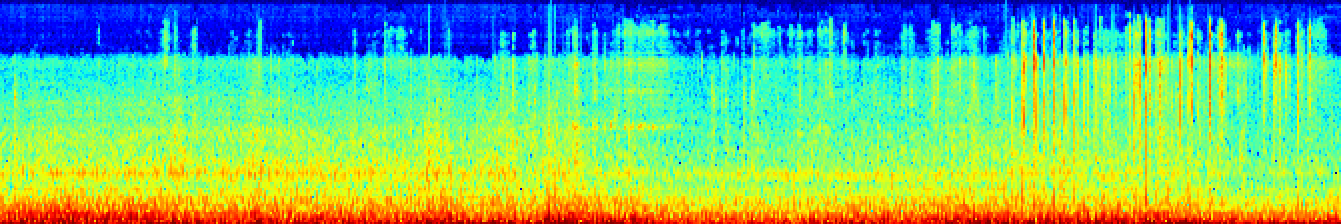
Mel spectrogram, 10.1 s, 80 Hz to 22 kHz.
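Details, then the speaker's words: Chrysler PT Cruiser cabriolet, warm, after misfires blamed on dirty injectors and possibly intake: deep, even rumble pulling uphill at 60-70 km/h with no crackle or stumble, even when accelerating; runs clean under load. "Je sais pas si tu l'as vu mais elle marche mieux qu'avant."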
